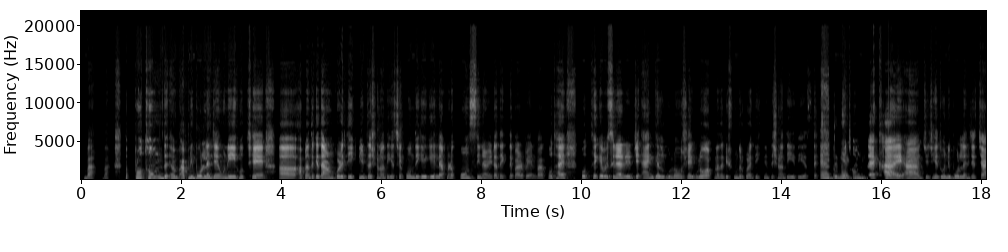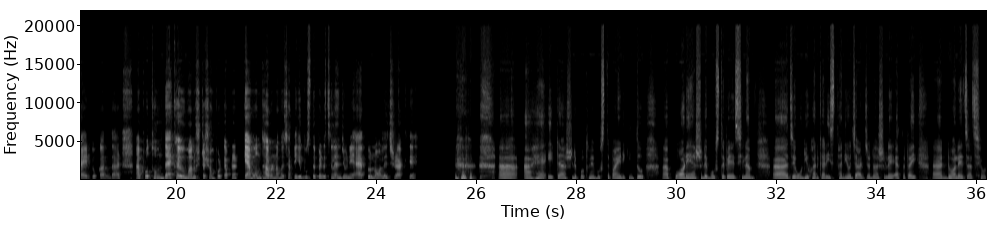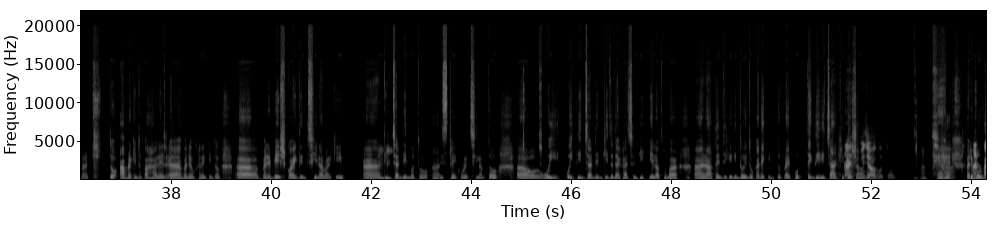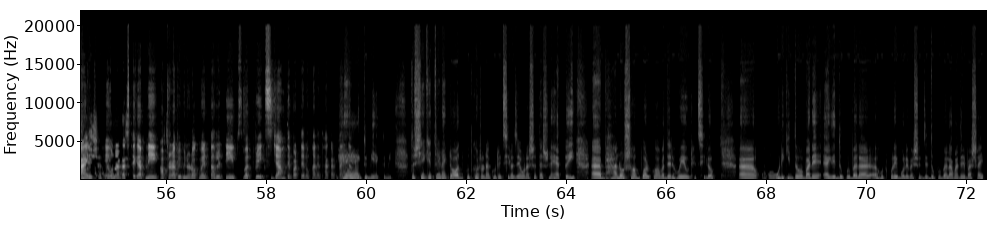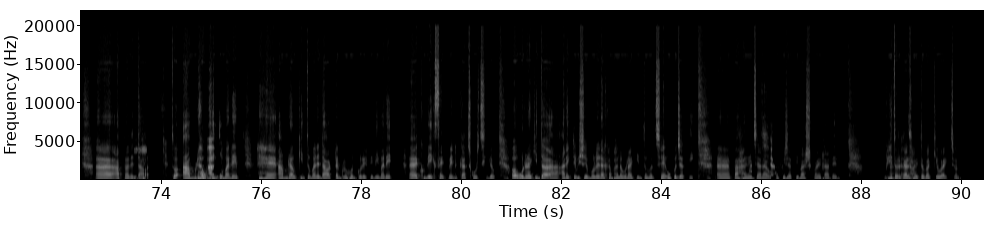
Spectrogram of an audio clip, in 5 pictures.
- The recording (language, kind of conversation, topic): Bengali, podcast, আপনি কি কখনো ভ্রমণের সময় এমন কারও সঙ্গে দেখা করেছেন, যার কথা আজও মনে আছে?
- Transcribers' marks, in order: snort; other noise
